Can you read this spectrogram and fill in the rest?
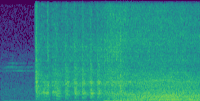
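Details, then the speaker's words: Carbureted engine just started during vacuum-leak troubleshooting with brake cleaner at hand: stumbles and misfires with a surging, hunting idle, air leaking at the carburetor. Rough surging idle from vacuum leak. "gumagana na po. Pero, palyado to. Ayan, no? Umaalon. Kapag po ganyan kasi, mga kapatid, mayroong hangin or vacuum na lusot dito sa karburador."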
